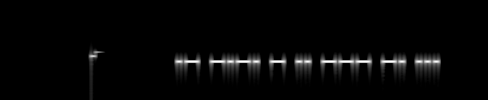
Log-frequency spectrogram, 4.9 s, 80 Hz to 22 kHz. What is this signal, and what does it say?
Morse code, heard as a keyed tone, about 28 wpm, 700 Hz. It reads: ACTIONS
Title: Sentences from Top 1000 Words - Review Part 6 - New Word Drill - 28wpm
